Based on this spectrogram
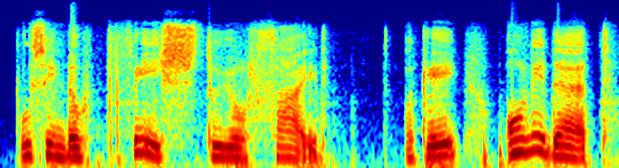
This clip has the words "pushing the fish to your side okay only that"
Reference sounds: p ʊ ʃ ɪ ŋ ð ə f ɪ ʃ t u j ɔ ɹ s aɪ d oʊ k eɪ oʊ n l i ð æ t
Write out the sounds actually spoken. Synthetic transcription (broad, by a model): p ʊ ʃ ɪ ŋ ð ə f ɪ ʃ t u j ɔ ɹ s aɪ d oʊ k eɪ oʊ n l i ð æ t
